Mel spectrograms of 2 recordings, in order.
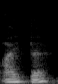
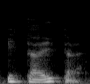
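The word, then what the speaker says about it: εἴτε: Ite, right? So ite or aite, up to you. Different times in Greek pronounce that differently.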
